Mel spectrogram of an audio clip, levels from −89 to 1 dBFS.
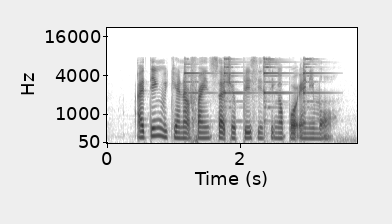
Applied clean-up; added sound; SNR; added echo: none; Chink, clink; 8 dB; none.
